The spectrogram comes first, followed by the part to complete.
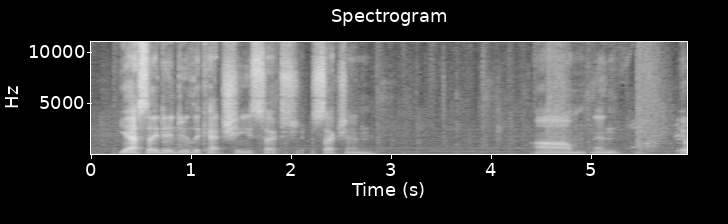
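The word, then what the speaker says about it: Cait Sith: done but it did whatever hey they said kate sith instead of catchy and the only reason why the name bugs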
